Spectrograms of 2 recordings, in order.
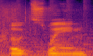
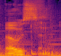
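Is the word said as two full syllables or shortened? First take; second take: two syllables; shortened. First: The word is said as written, boat-swain. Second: The word is shortened to sound like bosun. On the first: The speaker calls it wrong. "The first time I read it, I read it as boatswain" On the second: The speaker calls it right. "It's pronounced bosun"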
